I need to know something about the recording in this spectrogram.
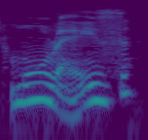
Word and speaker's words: mores: Mores, look at the pronunciation, mores, which is customs, conventions, right?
